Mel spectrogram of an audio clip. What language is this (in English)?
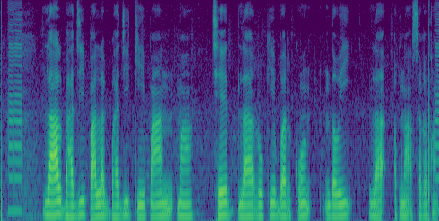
Chhattisgarhi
